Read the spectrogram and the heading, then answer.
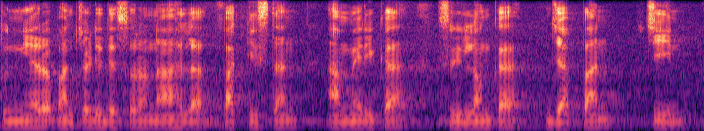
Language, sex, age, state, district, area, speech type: Odia, male, 18-30, Odisha, Jajpur, rural, spontaneous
